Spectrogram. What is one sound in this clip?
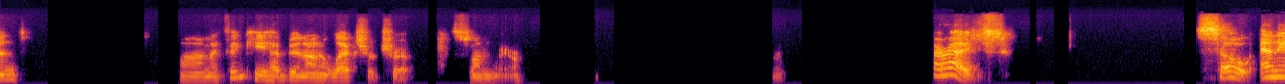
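An elderly woman speaks calmly through an online call, in short phrases with pauses.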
